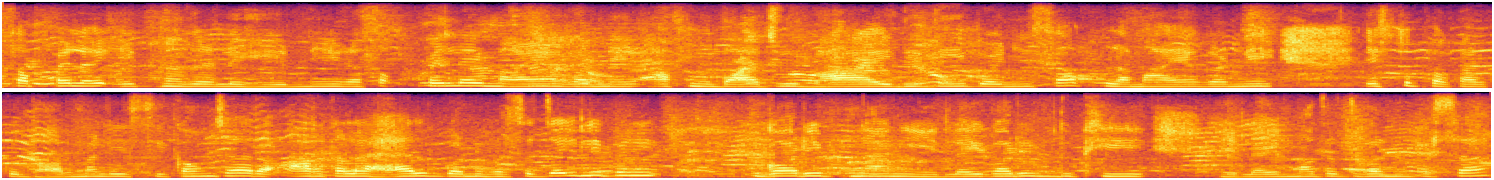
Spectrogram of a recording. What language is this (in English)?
Nepali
